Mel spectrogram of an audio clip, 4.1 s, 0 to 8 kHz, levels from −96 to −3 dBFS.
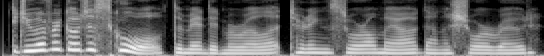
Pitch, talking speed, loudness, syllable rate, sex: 210 Hz, 235 wpm, -17 LUFS, 6.3 syllables/s, female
